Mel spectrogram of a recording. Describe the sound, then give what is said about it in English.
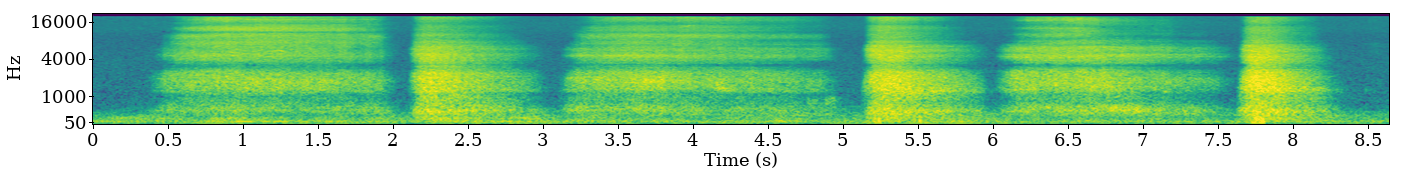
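Someone imitates a father's quiet sleep breathing by cupping hands over the mouth and blowing gently: three slow, airy breath cycles, each a long hushed exhale followed by a shorter, sharper puff, gentle with no talking. “I can make that sound by cupping my hands over my mouth and blowing gently.”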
